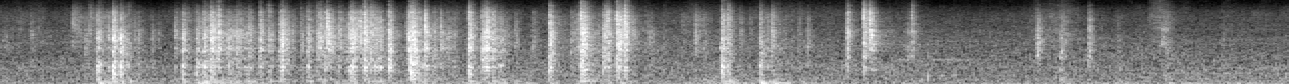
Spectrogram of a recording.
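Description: Smooth white pebbles poured out of a plastic bag, clattering against each other and onto the bare glass floor of an empty aquarium. A dense run of clatter lasts about five seconds, then a few scattered clicks follow as the stones settle and are moved by hand.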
